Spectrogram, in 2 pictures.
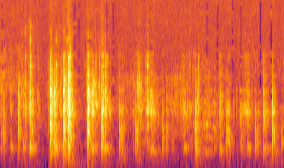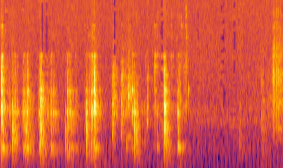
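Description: Irregular small clicks and scrapes of a Torx screwdriver turning a screw out of a hard drive's magnet bracket, metal on metal. They stop a little before the end.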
